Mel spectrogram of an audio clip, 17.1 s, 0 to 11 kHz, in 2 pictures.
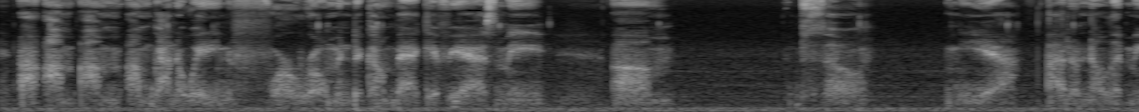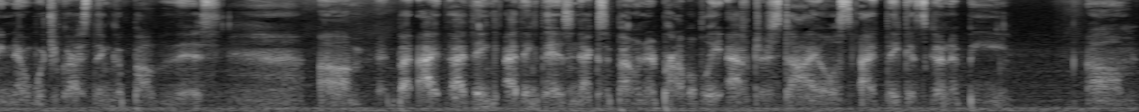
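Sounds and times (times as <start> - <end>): person whispering: 0.0 - 5.0, 6.0 - 10.2, 10.9 - 17.0.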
